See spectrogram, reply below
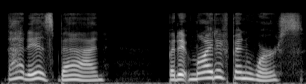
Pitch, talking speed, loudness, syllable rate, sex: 235 Hz, 175 wpm, -17 LUFS, 4.4 syllables/s, female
